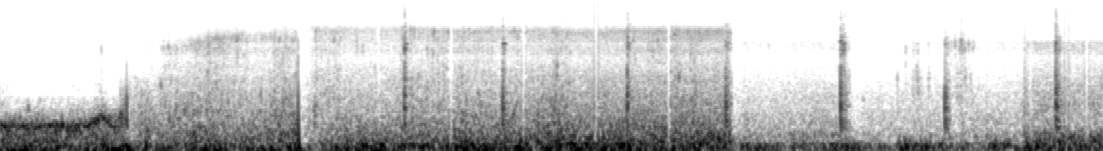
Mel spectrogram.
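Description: Strong wind buffeting the microphone over the rush of surf. In the second half come sharp knocks, a rock striking a wooden stake as it is pounded into the pebble beach.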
